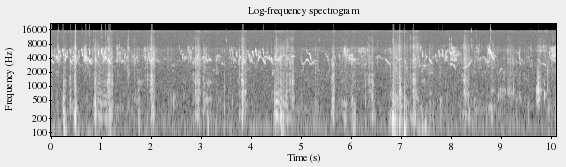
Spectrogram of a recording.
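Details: Goat eating, its chewing heard as a steady run of dry, crunchy clicks and snaps with irregular rhythm; small birds chirp and twitter high-pitched throughout the background.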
